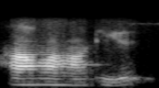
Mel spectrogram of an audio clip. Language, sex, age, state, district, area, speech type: Hindi, male, 18-30, Madhya Pradesh, Jabalpur, urban, conversation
